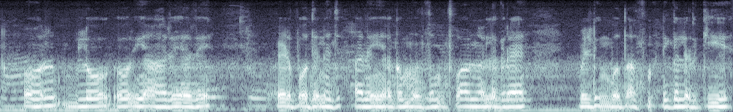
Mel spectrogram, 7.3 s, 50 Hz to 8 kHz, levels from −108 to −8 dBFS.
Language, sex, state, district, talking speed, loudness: Hindi, female, Rajasthan, Jaipur, 190 wpm, -13 LUFS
